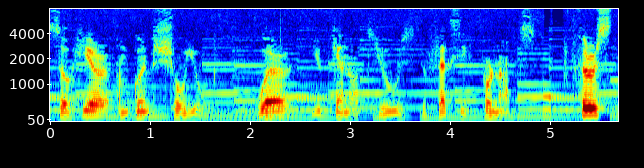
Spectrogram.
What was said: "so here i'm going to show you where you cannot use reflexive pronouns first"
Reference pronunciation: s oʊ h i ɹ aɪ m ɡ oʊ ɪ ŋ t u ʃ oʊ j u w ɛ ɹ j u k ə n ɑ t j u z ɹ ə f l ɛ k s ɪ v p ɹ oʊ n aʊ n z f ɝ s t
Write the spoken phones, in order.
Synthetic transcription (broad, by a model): s oʊ h i ɹ aɪ m ɡ oʊ ɪ ŋ t u ʃ oʊ j u w ɛ ɹ j u k ə n ɑ t j u z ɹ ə f l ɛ k s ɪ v p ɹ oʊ n aʊ n s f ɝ s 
